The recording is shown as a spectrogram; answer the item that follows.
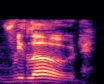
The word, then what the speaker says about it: reload: But on this word, we actually pronounce that re. We say reload. Reload. Okay, one more time. Reload. Reload. Yeah, so we really do pronounce that.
